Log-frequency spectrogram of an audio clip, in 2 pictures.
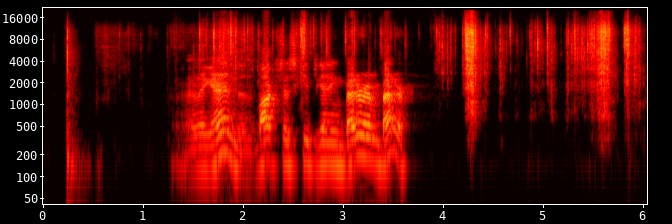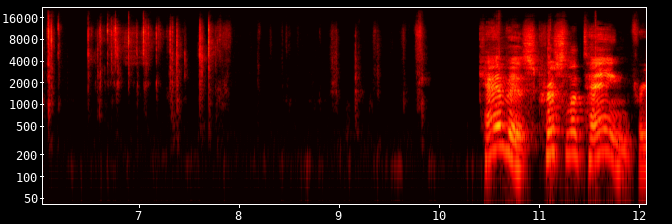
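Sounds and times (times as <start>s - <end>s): foil wrapper crinkling and tearing: 1.4s - 7.9s.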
